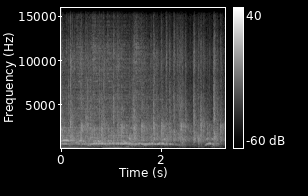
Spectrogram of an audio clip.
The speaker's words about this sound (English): Let us clap our hands and give God praise as he comes up. Hallelujah.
